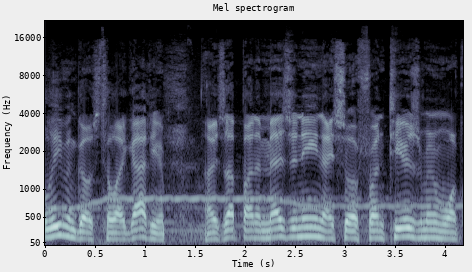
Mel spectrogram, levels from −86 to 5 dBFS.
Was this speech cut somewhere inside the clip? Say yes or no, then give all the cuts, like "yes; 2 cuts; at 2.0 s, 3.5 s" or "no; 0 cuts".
yes; 1 cut; at 1.2 s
